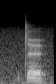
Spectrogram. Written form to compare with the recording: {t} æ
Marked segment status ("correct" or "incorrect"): correct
